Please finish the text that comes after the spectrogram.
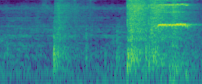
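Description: New Year firecrackers going off in two loud bursts, each followed by crackling and hiss, with a thin whistling tone in the second burst and a constant background din.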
